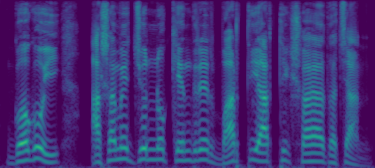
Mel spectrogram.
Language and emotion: Bengali, neutral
